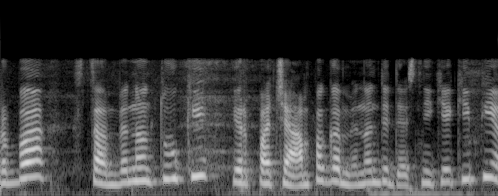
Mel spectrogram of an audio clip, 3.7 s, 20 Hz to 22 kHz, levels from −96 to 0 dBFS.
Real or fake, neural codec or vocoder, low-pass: real; none; 7.2 kHz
